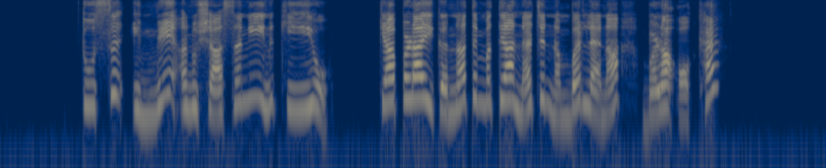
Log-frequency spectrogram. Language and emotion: Dogri, angry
